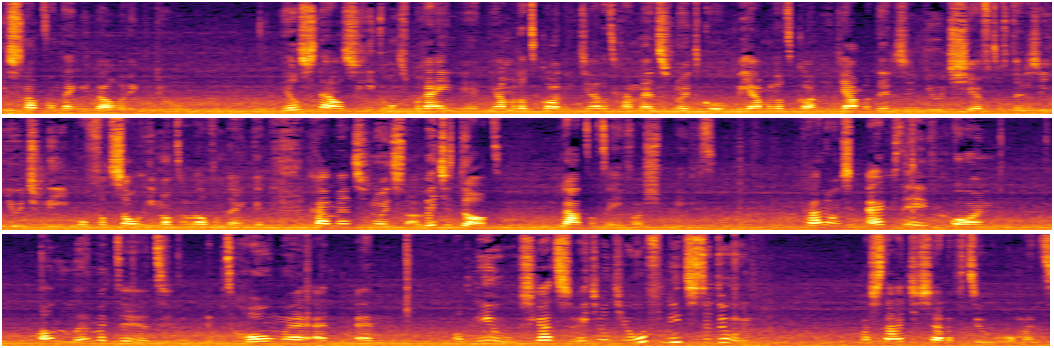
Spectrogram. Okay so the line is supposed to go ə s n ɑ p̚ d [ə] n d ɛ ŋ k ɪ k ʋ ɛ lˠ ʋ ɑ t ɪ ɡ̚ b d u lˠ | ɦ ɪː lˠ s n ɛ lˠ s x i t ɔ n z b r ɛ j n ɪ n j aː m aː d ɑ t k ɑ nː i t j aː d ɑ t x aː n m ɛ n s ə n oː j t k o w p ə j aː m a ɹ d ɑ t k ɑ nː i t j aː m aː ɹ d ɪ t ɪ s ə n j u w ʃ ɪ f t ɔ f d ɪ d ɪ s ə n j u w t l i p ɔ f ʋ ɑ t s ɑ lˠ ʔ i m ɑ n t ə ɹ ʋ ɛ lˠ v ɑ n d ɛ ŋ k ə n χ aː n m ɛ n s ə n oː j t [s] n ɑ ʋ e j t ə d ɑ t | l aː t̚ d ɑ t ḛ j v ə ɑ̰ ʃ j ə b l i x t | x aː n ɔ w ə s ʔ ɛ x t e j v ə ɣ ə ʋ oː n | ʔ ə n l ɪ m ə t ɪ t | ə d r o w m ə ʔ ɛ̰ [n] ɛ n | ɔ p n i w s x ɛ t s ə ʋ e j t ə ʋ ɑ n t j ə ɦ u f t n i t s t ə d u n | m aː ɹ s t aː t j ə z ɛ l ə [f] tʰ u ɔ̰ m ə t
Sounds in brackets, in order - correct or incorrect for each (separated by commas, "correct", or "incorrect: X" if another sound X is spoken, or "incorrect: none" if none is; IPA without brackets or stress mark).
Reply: incorrect: ɑ, correct, correct, correct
